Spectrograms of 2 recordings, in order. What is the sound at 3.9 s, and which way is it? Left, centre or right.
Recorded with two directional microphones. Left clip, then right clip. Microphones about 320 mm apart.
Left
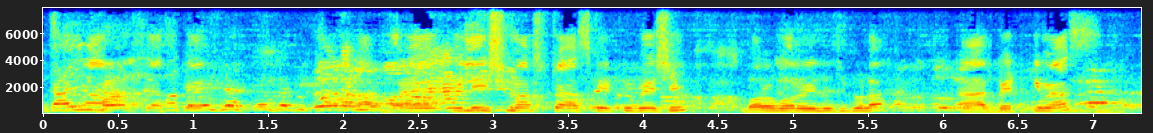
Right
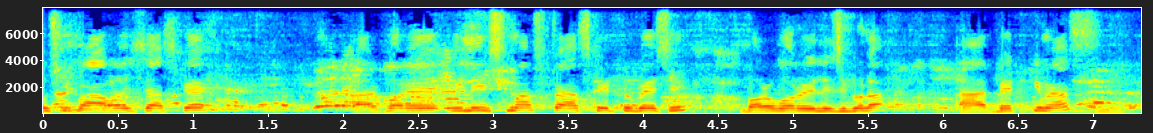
Speech, centre.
